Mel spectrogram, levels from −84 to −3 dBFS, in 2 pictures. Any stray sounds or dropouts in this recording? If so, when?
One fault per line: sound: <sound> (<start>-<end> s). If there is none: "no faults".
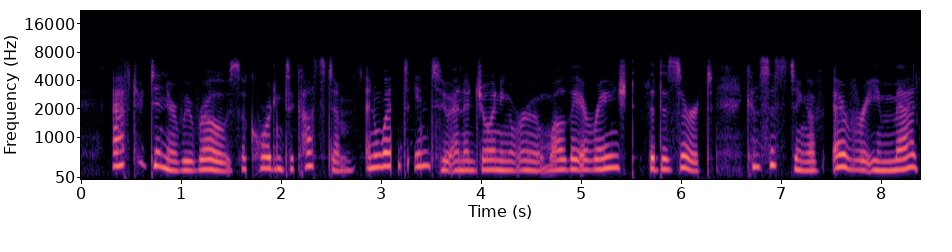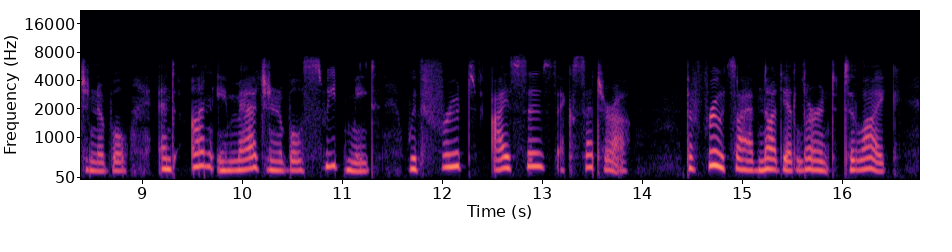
sound: dropout (3.1-3.2 s)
